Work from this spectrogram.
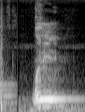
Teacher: یہ قاف زبان کی جڑ اور نرم تالو سے ادا کیا جاتا ہے، اس کو کل نہیں پڑھتے ہیں جیسا کہ عام طور پر یہ غلطی ہوتی ہے۔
